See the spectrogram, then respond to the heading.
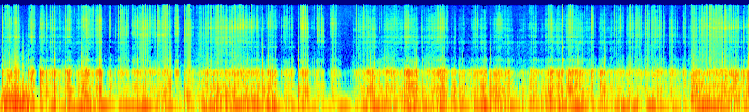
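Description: Fingertips and short natural nails of both hands scratch the bare steel wire-mesh grille of a black desktop condenser microphone's hollow dome. The result is a dense, continuous, boomy scratching and rubbing with a heavy low rumble, broken by brief dips and quick rasping strokes throughout.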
